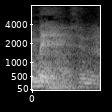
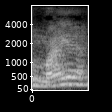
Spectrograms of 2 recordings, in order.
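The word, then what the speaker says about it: ماية: It is not pronounced the same way in any other Arabic country. If you went to Saudi Arabia, they would say Ma or Meh. Only in Egypt is it pronounced Maya.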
